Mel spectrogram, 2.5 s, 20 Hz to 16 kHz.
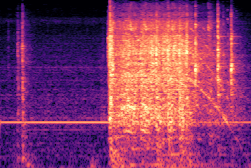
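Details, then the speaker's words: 1988 Camaro RS that sat over a decade, after fuel-system work with current confirmed at the injector: quick, even cranking with no firing and no start; the injector signal seems fine, and the idle air control valve is suspected next. "So the injector, in my opinion, it's being told to fire. So I don't think it's the signal to the injectors."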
